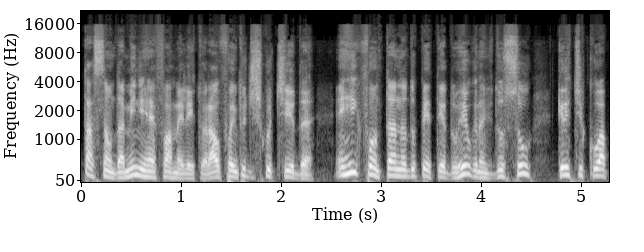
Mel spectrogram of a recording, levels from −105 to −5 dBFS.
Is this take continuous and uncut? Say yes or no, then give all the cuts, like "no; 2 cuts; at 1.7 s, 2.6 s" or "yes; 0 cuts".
no; 1 cut; at 1.6 s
